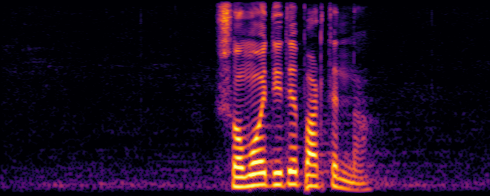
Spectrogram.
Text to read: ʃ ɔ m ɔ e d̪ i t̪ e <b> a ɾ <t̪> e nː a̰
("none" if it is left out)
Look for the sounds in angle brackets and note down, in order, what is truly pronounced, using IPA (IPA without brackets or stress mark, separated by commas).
p, t̪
